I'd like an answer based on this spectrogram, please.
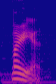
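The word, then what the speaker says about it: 真里亞: Of course, kanji is pronounced Maria.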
